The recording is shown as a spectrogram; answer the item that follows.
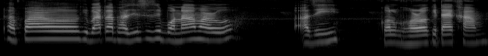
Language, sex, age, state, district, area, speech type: Assamese, female, 45-60, Assam, Tinsukia, urban, spontaneous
